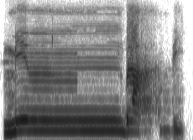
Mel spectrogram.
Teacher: Maksudnya adalah membalikkan atau merubah huruf nun kepada mim. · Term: iqlab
